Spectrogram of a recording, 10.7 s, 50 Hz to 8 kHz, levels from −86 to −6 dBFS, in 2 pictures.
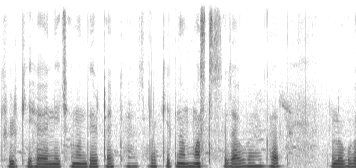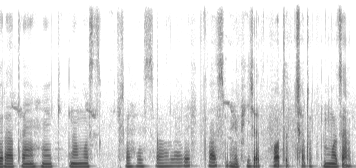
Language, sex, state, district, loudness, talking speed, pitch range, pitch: Chhattisgarhi, male, Chhattisgarh, Balrampur, -33 LUFS, 180 wpm, 135-155 Hz, 140 Hz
